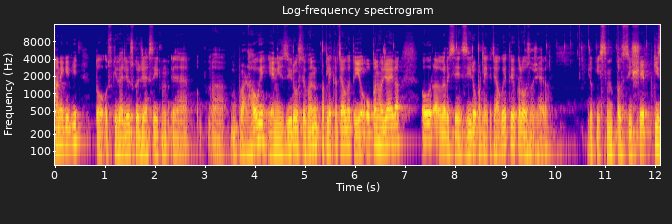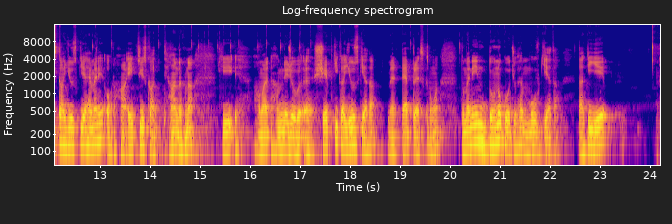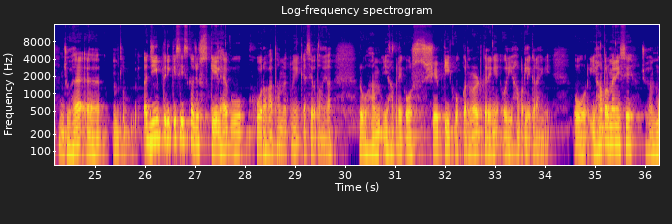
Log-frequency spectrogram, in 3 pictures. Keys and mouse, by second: 0.4-3.5 drag, 5.6-7.9 middle drag, 7.9-9.3 drag, 9.3-18.6 middle drag, 18.6 Tab, 19.1-22.2 middle drag, 27.5-28.6 middle drag, 28.6 Tab, 29.0-30.8 middle drag, 30.8-32.3 drag, 32.3 Tab, 32.9-36.2 middle drag.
